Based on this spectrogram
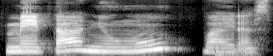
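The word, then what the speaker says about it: metapneumovirus: human यानी मनुष्य आदमी Meta Numa virus P silent है और या और यानी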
